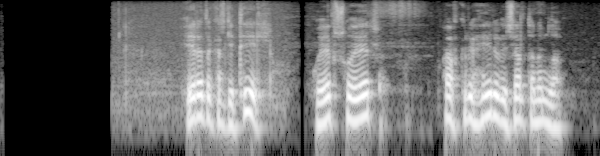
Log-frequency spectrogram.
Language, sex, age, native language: Icelandic, male, 40-49, Icelandic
